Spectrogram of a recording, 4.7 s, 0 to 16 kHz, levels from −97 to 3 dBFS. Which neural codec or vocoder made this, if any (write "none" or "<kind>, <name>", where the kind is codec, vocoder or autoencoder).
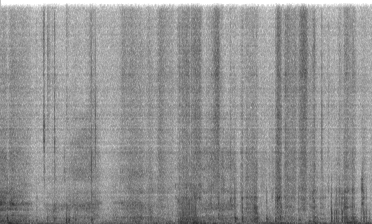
autoencoder, DAC-VAE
